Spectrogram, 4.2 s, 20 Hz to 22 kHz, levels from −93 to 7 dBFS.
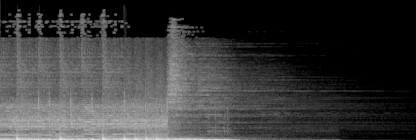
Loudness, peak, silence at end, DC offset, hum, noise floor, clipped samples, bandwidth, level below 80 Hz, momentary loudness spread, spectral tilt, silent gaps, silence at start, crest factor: -13 LUFS; 0 dBFS; 1.75 s; under 0.1%; none; -74 dBFS; under 0.1%; 19.5 kHz; -20 dBFS; 8 LU; -5.5 dB/octave; none; 0 s; 14 dB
